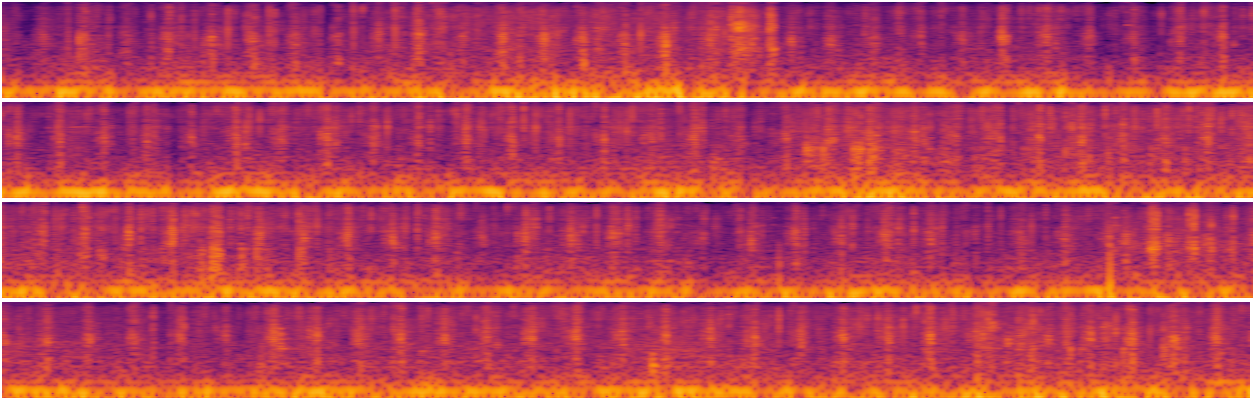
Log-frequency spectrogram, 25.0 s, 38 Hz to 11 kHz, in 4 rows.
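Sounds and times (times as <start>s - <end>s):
rabbits chewing grass: 0.0s - 25.0s
steady low hum: 0.0s - 25.0s
leaves rustling: 5.5s - 25.0s.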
